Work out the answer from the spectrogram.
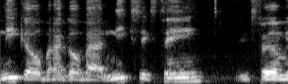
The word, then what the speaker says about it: NEC16: but I go by ni 16 you feel me it's a long e not a short e um I'm from Chicago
